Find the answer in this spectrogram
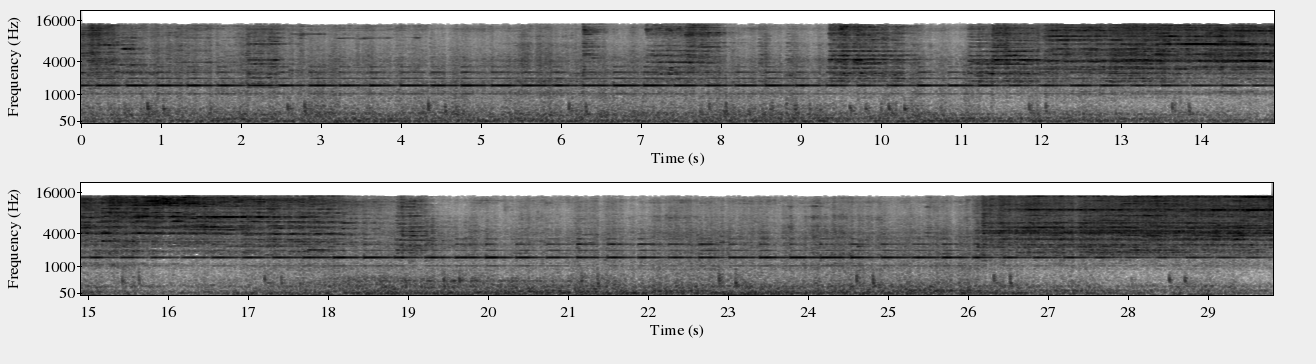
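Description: Long BNSF double-stack container train rolling past at speed: a steady, loud rumble of railcars and wheels on the rails, with a steady thin high tone over it.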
